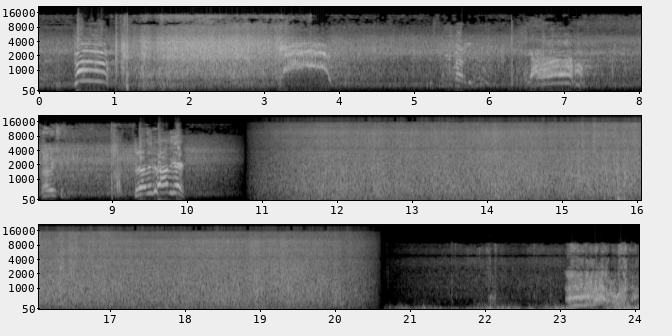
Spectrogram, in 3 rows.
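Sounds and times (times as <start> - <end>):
steady rushing noise: 10.8 - 20.6.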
